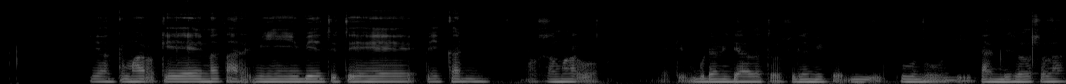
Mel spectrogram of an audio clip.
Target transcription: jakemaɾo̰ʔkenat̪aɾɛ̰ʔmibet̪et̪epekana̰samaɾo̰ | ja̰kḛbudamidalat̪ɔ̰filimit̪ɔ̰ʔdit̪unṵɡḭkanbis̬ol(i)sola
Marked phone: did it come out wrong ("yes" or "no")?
yes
